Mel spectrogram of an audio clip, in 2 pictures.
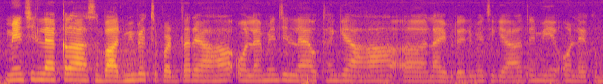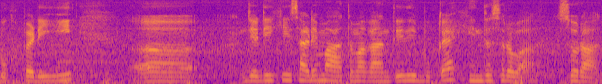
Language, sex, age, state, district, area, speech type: Dogri, male, 18-30, Jammu and Kashmir, Jammu, rural, spontaneous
